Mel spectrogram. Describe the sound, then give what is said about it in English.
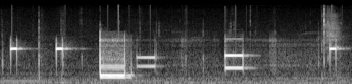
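Telephone keypad tones as a number is dialed: a few short single beeps and steady dual-pitch tones, spaced irregularly over a low constant hum, with no talking. “Helps if you dial the number correctly.”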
